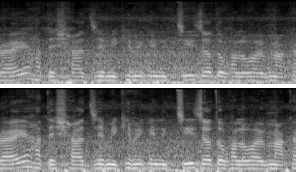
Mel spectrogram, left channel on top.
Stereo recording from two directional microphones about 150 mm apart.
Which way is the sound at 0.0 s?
70° right (ahead or behind).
